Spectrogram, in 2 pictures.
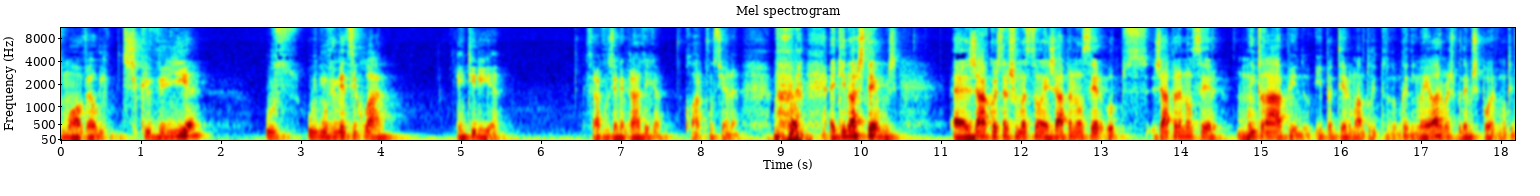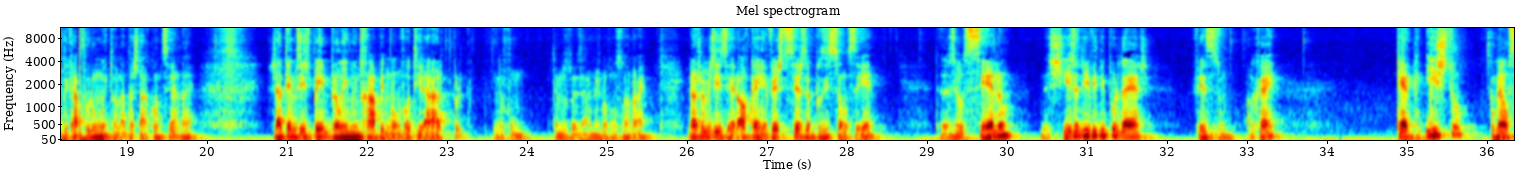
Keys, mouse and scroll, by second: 9.1 middle click, 9.4 scroll down 2, 9.7 middle click, 10.4 click, 11.9-13.2 drag, 13.2-14.3 middle drag, 14.3 click, 14.7-17.3 drag, 17.4-19.7 drag, 19.7 middle click, 20.1-20.5 scroll up 3, 21.1 click, 22.3-25.5 drag, 26.8 click, 29.0 click, 32.6-36.2 drag.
